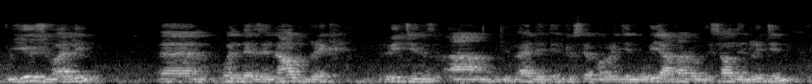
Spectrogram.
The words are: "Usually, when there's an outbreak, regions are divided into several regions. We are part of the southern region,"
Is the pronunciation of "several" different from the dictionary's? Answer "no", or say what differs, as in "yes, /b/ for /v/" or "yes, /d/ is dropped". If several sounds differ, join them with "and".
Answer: yes, /ɹ/ is dropped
